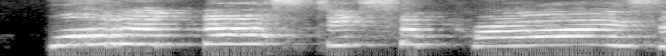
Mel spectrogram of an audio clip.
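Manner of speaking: high, loud storybook alarm; nasty-surprise read-aloud; dramatic alarm. A narrator's reading. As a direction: gasp it out for the children.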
